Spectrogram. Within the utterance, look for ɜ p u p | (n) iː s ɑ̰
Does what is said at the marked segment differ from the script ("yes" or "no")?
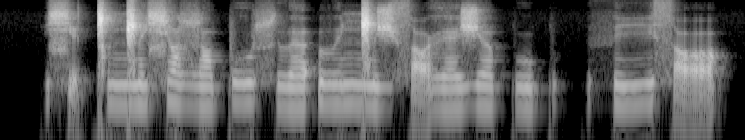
yes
